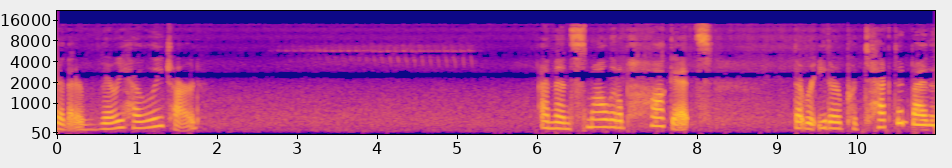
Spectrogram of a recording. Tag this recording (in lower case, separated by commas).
speech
